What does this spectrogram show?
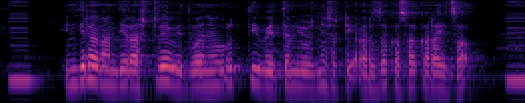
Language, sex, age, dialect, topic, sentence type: Marathi, male, 46-50, Standard Marathi, banking, question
